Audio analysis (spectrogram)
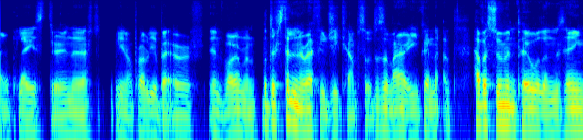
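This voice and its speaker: In a strong Irish accent, a man talks very fast with a very deep, low pitch and fairly even intonation. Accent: thick Irish. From Kurdistan, raised in Ireland from age 11 (Leitrim, then Dublin). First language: Kurdish. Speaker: former hurler and author. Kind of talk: podcast interview. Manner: halting, many fillers and restarts.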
